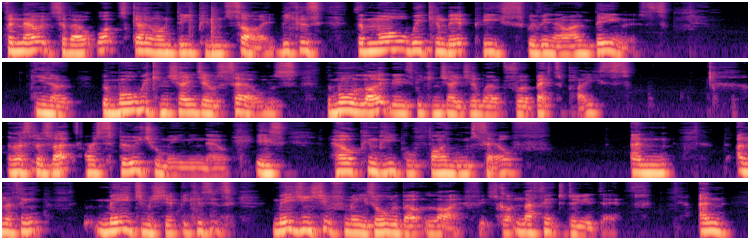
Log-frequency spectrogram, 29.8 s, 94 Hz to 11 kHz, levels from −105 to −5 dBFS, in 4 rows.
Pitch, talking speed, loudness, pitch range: 150 Hz, 155 wpm, -26 LUFS, 140-170 Hz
